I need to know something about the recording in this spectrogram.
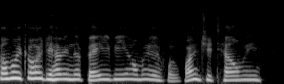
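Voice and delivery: very high, fast, rushed squeal of surprise. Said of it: "I'm like".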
